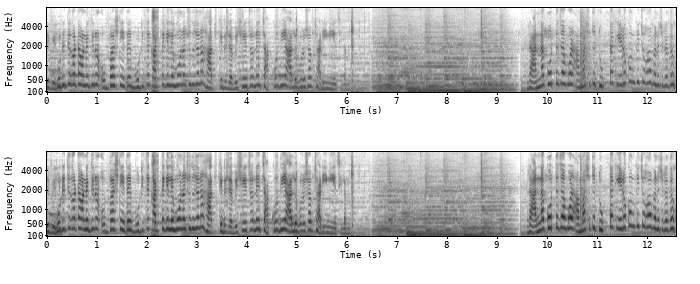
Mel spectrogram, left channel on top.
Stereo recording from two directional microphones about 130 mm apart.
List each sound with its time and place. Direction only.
0.0 s a woman's voice: 30° right (ahead or behind)
0.3 s a woman's voice: 65° right (ahead or behind)
9.6 s a woman's voice: 55° right (ahead or behind)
